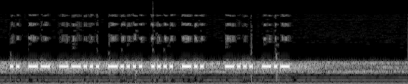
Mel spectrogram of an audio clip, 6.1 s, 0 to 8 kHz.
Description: Morse code, heard as a keyed tone, about 26 wpm, 640 Hz. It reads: IM76HD BK
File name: wp / zb2eo 6m cw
